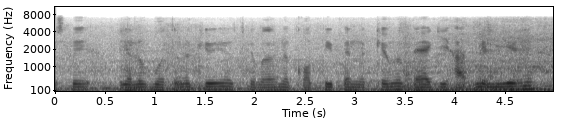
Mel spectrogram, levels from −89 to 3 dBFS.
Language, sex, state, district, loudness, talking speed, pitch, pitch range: Hindi, male, Uttar Pradesh, Lucknow, -18 LUFS, 240 wpm, 110 Hz, 105-120 Hz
